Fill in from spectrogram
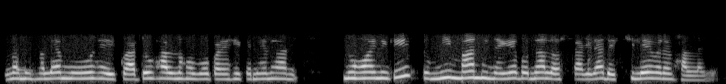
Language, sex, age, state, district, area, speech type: Assamese, female, 18-30, Assam, Golaghat, urban, conversation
